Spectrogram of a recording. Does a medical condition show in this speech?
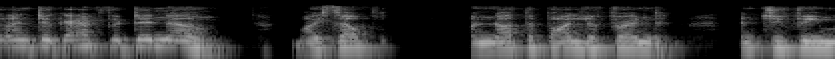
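Yes: traumatic brain injury; speech.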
